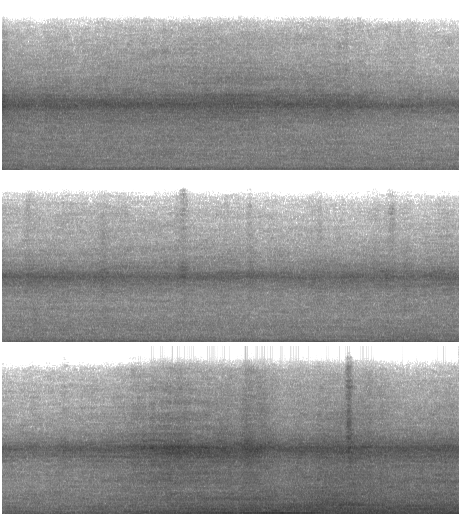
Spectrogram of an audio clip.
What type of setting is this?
street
